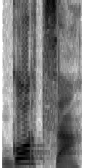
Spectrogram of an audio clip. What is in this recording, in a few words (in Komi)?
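"гортса", Komi, female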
